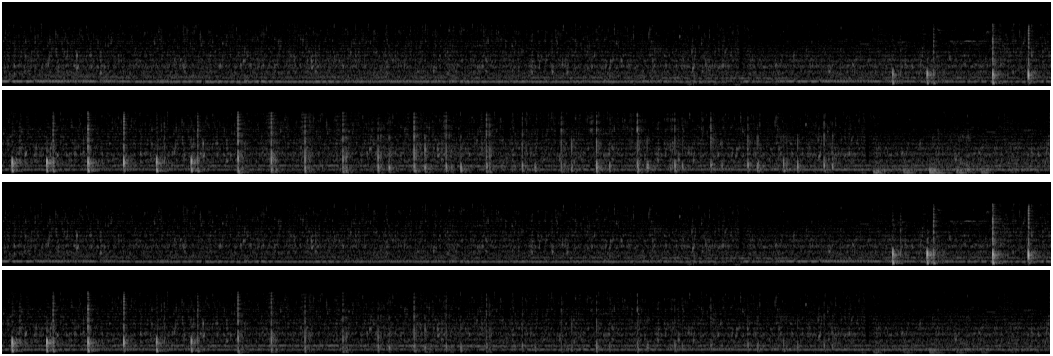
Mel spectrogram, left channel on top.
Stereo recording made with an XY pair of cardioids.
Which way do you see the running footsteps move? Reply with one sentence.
In this clip you hear the running footsteps travel towards the left.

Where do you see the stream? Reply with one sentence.
You can hear the stream in the centre.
